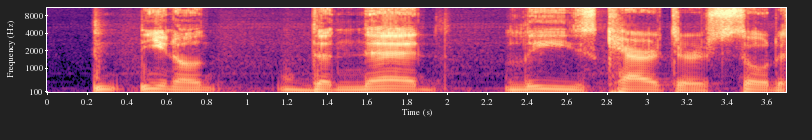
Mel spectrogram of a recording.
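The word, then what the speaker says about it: Ned Leeds: Ned Lees.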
